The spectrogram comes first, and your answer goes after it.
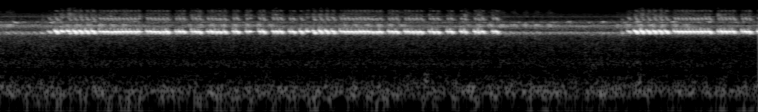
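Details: Chorus of autumn insects: a rapid, shrill pulsing trill holds steady for several seconds, fades briefly, then resumes strongly, layered over a constant high background hum of more distant callers.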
